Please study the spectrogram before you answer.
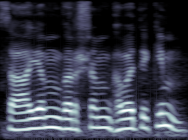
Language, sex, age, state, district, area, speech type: Sanskrit, male, 18-30, Karnataka, Chikkaballapur, rural, read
